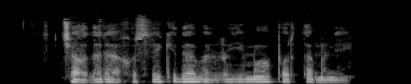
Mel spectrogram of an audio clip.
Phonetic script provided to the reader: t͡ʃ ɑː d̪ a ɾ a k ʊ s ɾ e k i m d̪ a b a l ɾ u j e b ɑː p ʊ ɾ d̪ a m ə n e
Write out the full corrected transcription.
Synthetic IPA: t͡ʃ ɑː d̪ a ɾ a x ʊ s ɾ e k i d̪ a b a l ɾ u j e m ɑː p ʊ ɾ t̪ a m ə n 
